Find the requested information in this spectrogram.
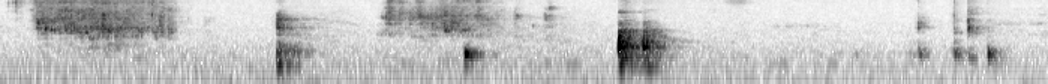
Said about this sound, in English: Now pour that into your blender that already has the ginger and peppercorns.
